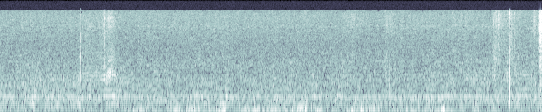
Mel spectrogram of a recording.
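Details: A swarm of honey bees during capture: continuous low buzzing drone, with a few sharp clicks and knocks over the hum, likely handling noises.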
